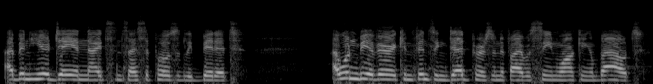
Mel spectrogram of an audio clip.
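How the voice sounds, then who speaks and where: A woman acting a worldly noir dame of old-time radio, cool, wry and guarded. Her voice sits at a middle pitch in a very dry recording. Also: steady tone, fairly quick, dry recording, muffled recording, lightly acted. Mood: explaining, composed. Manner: wry, slangy. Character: cool, worldly, secretive 1930s noir femme fatale.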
